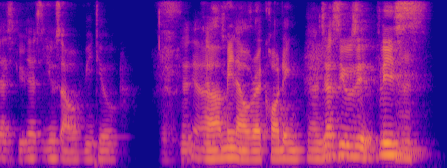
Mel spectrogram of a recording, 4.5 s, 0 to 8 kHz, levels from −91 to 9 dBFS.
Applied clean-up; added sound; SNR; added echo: neural mask model Resemble Enhance denoiser.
